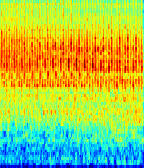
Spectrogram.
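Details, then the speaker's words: Car whose ignition turned on but key start gave no response: the ST starter relay was pulled and its two pins bridged with a wire. The engine fires and settles into a steady, even run with a hissy top end and no misses. "इस तरह का wire इस तरह का wire और यह दो पिनों में अटैच कर देंगे। यह हमारी कार स्टार्ट हो गई है।"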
